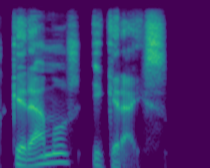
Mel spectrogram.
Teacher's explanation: al decir nosotros, la palabra se alarga y el acento se desplaza hacia el final, hacia la terminación. Ah, entonces la raíz de la palabra se libera de la presión.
